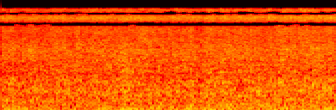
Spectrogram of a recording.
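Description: Steady, even hiss-like background noise with no distinct event: the ambient noise of the place during a pause in the talk.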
